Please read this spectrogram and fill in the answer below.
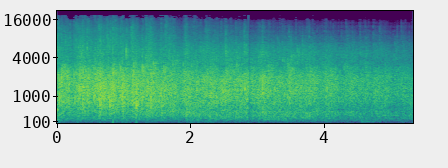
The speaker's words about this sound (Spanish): pido un aplauso para ambos. Gracias.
